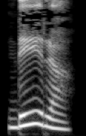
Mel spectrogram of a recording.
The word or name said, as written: ಢೋರ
